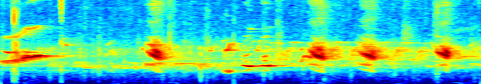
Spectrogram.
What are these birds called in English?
Iiwi, Red-billed Leiothrix, Hawaii Amakihi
